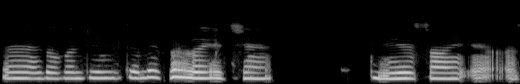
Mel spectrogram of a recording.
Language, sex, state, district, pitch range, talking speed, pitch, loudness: Bengali, female, West Bengal, Malda, 275-295 Hz, 125 wpm, 285 Hz, -18 LUFS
